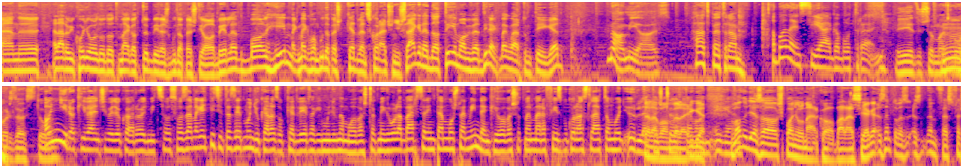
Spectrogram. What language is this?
Hungarian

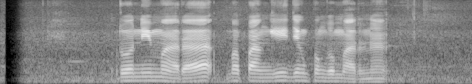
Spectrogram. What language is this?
Sundanese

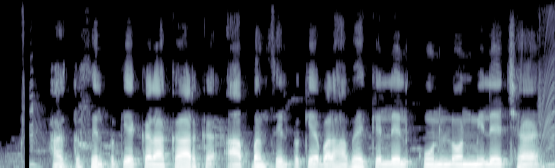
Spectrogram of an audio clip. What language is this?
Maithili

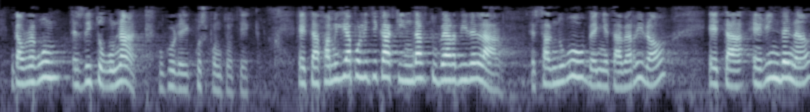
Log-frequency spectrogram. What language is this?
Basque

